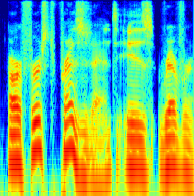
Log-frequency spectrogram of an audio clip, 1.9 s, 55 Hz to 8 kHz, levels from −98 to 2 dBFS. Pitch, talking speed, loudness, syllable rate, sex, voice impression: 115 Hz, 155 wpm, -17 LUFS, 4.1 syllables/s, male, masculine, adult-like, thick, tensed, powerful, clear, slightly raspy, cool, intellectual, calm, mature, friendly, reassuring, wild, lively, slightly kind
